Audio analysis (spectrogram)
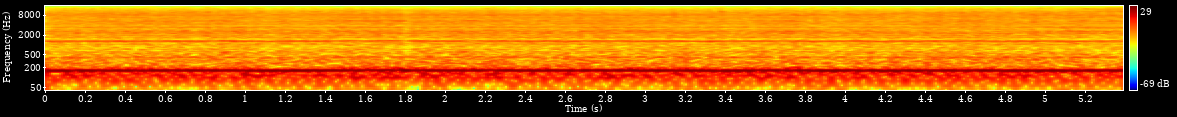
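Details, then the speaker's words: Vehicle idling after a serpentine belt squeal fix, with no cooling fan running: even, steady idle with a smooth low tone and no squeal or chirp; the belt drive now runs quiet. "all right up we don't have a fan on it that's how quiet it is see how quiet it is"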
